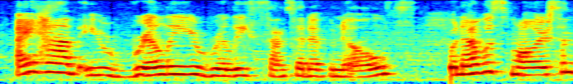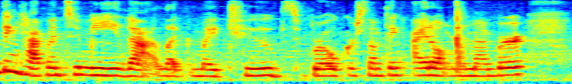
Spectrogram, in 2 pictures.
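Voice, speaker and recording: With hardly any pauses, a woman talks at a fairly high pitch over noticeable background noise. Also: ordinary pitch variation, moderate pace. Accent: American. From New Mexico, US. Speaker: beauty vlogger. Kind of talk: casual vlog monologue. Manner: animated.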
